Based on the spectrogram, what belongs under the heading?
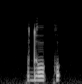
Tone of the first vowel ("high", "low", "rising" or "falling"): low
